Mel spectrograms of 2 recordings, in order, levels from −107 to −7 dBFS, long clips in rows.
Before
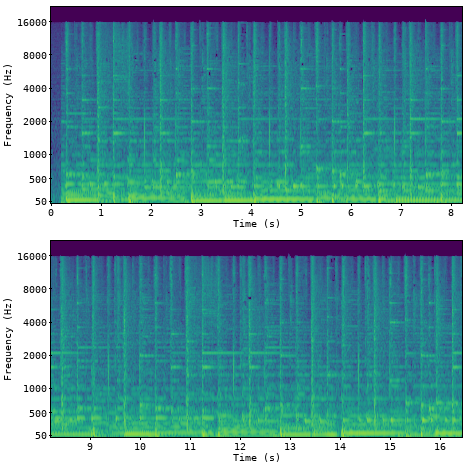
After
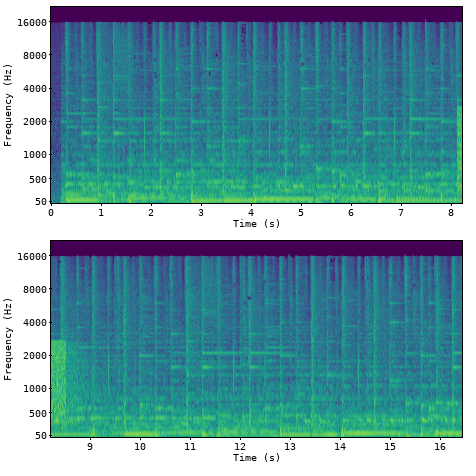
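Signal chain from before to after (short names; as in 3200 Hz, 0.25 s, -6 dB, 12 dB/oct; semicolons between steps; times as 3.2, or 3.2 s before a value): painted sound noise, 8.11–8.51, 290–2700 Hz -22 dBFS; on a send: tape echo 0.208 s, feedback 73%, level -11 dB, low-pass 1400 Hz; on the sum: gain -2.5 dB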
